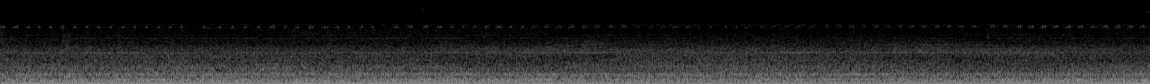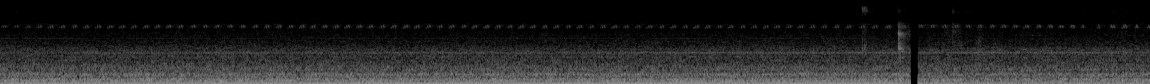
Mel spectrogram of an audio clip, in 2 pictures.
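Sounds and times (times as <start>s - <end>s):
crickets pulsing: 0.0s - 23.0s.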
